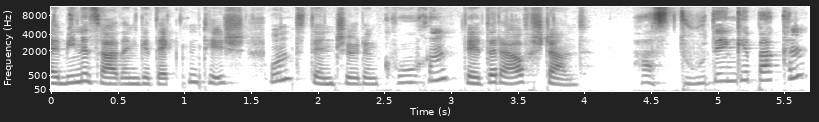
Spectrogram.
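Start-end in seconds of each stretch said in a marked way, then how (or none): 4.4-5.6 amazed, wondering, astonished tone. Reading Hermine seeing the cake on the table, asking in astonishment. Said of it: "fragt sie erstaunt".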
